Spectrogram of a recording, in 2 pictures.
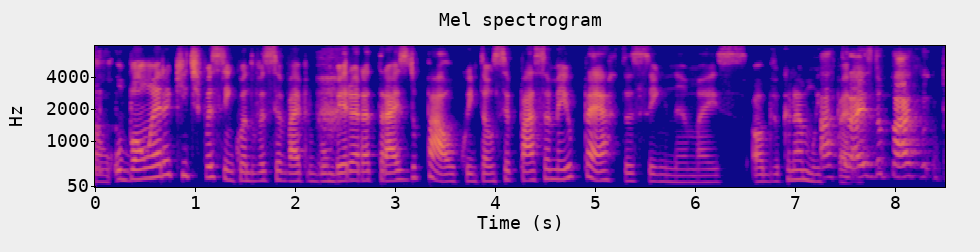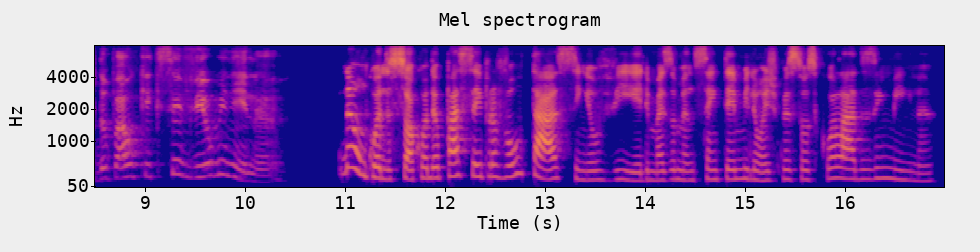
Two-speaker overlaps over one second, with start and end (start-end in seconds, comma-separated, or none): none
